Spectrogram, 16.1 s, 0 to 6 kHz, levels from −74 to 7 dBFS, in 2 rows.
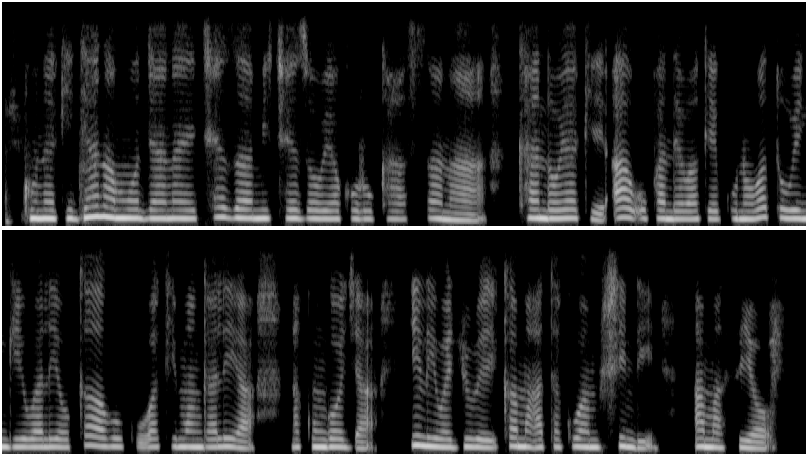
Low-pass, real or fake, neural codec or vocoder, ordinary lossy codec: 5.4 kHz; fake; codec, 16 kHz, 0.9 kbps, LongCat-Audio-Codec; Opus, 64 kbps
